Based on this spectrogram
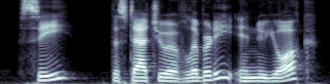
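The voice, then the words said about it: Put-on New York accent. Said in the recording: “What was that accent ... that was my New York accent.”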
